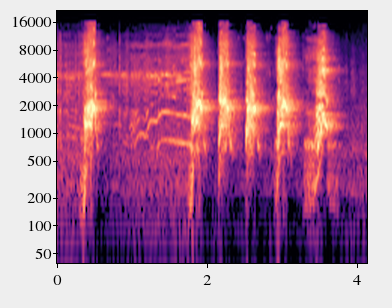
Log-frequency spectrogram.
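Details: A female Shih Tzu named Sha sha barks at a toy she fears while playing. One sharp bark, a brief squeaky toy whine, then four quick high-pitched barks in a row.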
